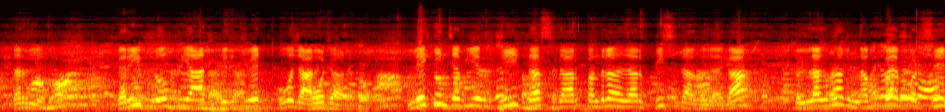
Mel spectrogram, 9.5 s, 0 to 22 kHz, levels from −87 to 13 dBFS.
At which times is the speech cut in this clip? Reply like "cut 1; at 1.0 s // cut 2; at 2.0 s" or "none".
none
